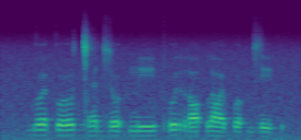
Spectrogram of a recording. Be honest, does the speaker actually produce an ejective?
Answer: yes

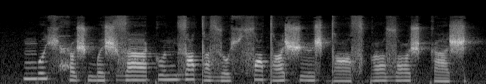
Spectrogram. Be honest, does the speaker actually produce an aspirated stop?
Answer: no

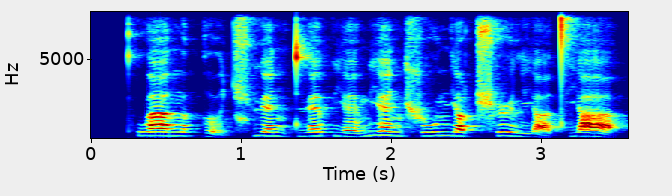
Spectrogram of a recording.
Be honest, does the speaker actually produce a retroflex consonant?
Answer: yes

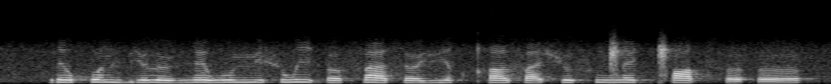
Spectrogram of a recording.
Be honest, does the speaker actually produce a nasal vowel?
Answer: no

